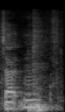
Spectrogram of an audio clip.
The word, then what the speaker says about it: Dutton: I think the publisher is Dutton, right? That's how you say it. That's Dutton.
